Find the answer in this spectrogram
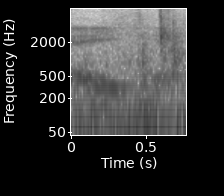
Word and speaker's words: AEDA: Once again, AEDA, is that how you guys say it, or do you pronounce it? Yeah, You have it right. You say AEDA.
